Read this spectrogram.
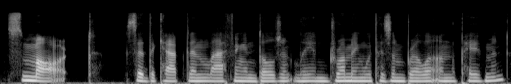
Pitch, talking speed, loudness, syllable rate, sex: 155 Hz, 165 wpm, -18 LUFS, 5.4 syllables/s, female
